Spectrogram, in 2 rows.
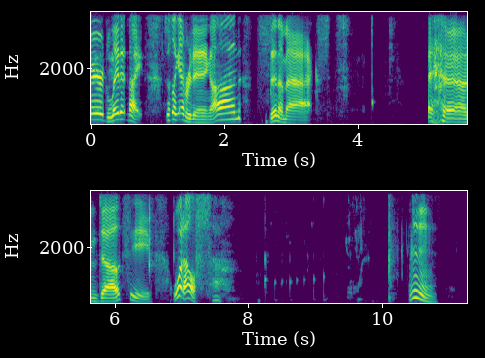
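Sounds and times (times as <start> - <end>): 
speech: 0.0 - 3.6, 5.0 - 7.8, 10.4 - 10.9
person drinking water: 8.1 - 10.4.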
